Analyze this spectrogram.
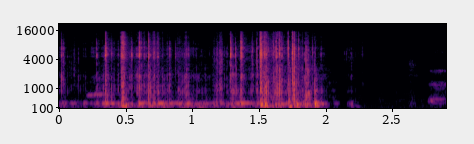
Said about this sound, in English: God dang, keyboard, dude. Yeah, right in the ear.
